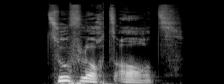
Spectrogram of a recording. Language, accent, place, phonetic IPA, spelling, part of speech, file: German, Germany, Berlin, [ˈt͡suːflʊxt͡sˌʔɔʁt͡s], Zufluchtsorts, noun, De-Zufluchtsorts.ogg
- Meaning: genitive singular of Zufluchtsort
